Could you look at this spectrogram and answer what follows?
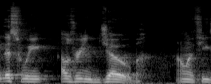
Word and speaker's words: Job: It's actually spelled Job. Why? I have no idea. I don't know how that's a long O. It's literally, the book is spelled J-O-B. Literally, I don't know who translated the Bible. I don't know if they forgot an E. But it's pronounced Job as far as I know, unless every pastor has been messing with me.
